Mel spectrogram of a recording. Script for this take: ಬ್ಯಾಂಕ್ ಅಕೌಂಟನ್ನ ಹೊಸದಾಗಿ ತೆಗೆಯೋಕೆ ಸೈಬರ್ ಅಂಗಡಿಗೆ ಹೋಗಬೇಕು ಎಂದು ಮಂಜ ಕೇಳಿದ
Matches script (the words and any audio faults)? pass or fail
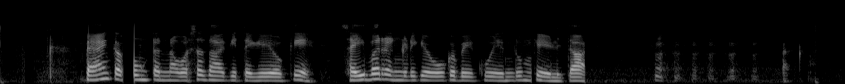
fail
